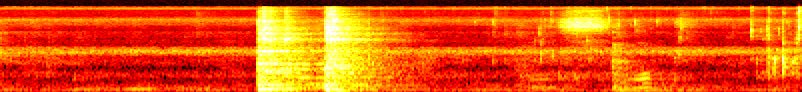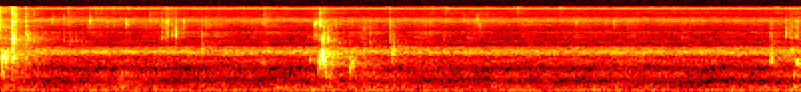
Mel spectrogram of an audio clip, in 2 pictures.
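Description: A spatula scrapes and knocks against a pot while stirring.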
